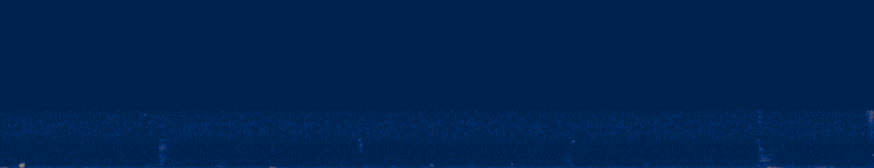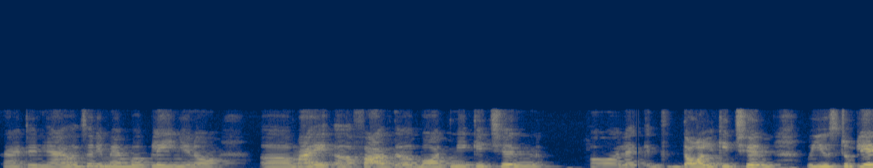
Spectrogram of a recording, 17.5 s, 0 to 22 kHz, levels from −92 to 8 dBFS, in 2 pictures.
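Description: At 15.10 to 15.14 s, packet loss on an ADPCM call leaves a hard-edged 20 ms silent hole, about one packet. The G.722 decoder's predictor then drifts out of step, so "it's doll" returns slightly distorted before settling.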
